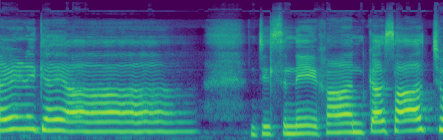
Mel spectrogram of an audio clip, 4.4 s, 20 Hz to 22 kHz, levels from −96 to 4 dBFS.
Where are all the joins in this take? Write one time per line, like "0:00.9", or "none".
none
